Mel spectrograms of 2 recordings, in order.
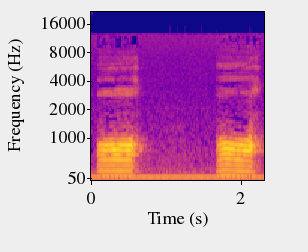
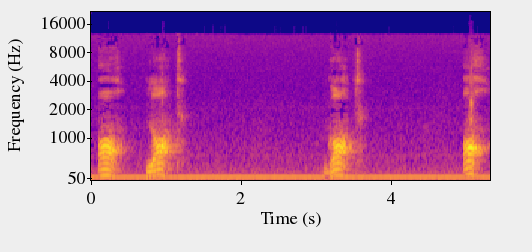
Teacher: The back of the tongue is just below the half-open position. No contact being made between the tongue and the upper molars. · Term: monophthong oh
